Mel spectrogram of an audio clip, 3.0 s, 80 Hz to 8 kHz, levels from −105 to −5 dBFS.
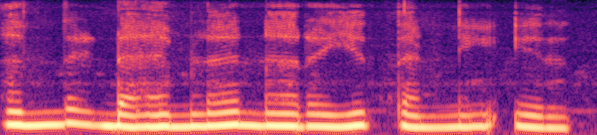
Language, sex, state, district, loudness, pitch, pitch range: Tamil, female, Tamil Nadu, Nilgiris, -12 LUFS, 220 Hz, 210-235 Hz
